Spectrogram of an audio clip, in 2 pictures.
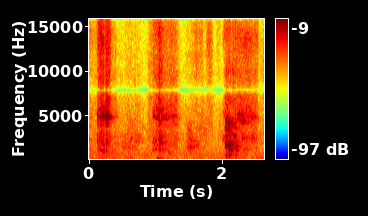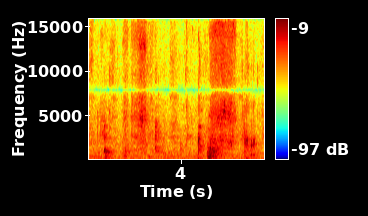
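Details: A tiny pug puppy playing with and dominating a large adult pug makes breathy snorts and small whimpers in short bursts about once a second.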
